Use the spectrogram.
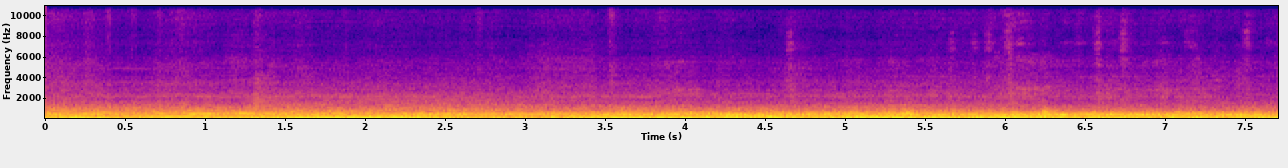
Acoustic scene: bus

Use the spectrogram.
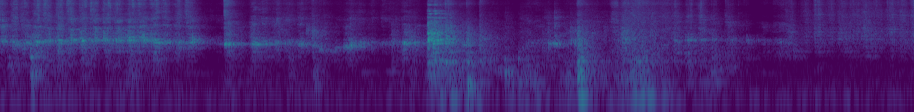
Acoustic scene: restroom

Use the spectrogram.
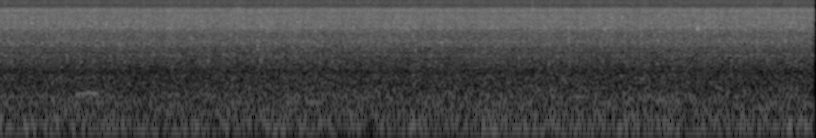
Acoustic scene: park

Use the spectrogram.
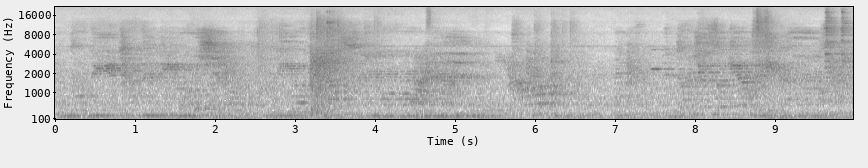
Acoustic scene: cafe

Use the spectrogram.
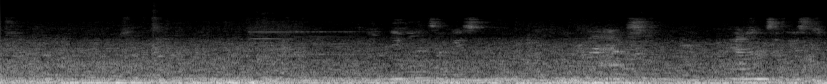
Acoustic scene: bus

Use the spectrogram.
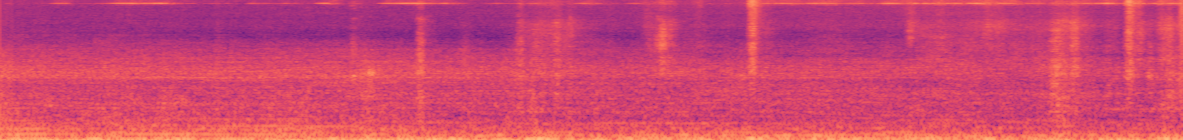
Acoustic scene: car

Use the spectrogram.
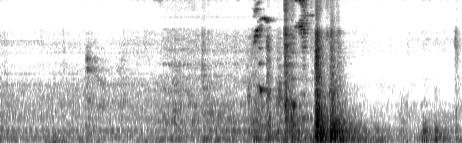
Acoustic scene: elevator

